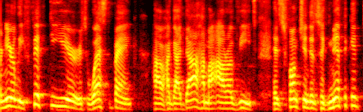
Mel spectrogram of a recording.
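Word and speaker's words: הגדה המערבית: In Hebrew, West Bank is Haggadah HaMa'aravit. That is how it is pronounced in Hebrew.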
